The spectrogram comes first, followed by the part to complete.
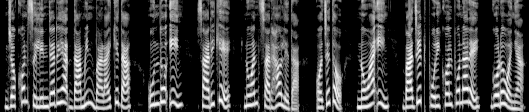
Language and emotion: Santali, happy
